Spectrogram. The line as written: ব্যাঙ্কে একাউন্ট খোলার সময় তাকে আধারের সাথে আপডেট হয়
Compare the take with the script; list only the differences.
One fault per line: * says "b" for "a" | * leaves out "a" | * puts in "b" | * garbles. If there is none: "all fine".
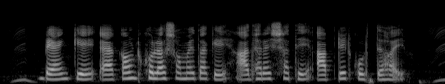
* puts in "করতে"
